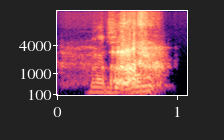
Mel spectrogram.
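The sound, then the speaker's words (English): A single loud sneeze, starting with a short voiced intake of breath before the sharp, breathy burst, then silence. “Bless you.”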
